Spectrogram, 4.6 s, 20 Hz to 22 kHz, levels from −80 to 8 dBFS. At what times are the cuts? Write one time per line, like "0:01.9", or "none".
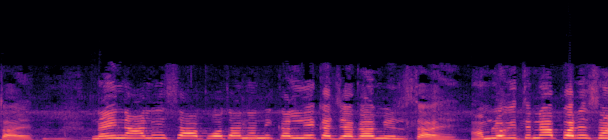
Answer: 0:03.5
